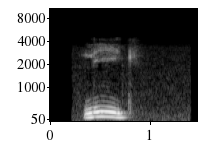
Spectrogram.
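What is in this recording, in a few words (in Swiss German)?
"lig", Alsatian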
